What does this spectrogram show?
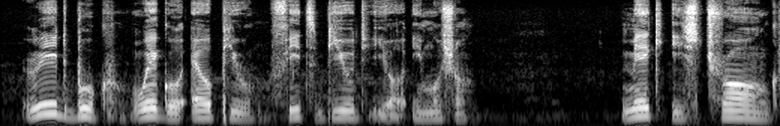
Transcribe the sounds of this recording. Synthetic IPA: ɹidbukweɡohɛlpʰjufitbildjɔ̰imoʃɔ̃n | mekʰistɹɔ̃ŋɡ

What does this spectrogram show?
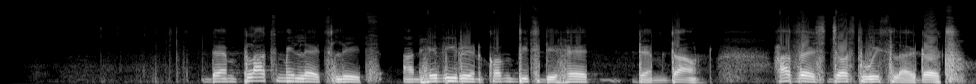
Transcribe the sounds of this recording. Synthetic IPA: dɛ̃mplatmilɛtlet | ãnɦɛviɹẽnkɔ̃mbitdəɦɛddɛ̃mdãʊ̃n | havɛsd͡ʒɔstwislaɪdat

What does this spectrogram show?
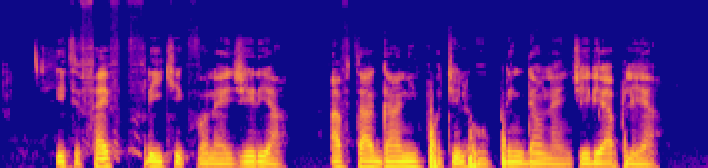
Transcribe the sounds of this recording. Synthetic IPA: etʰifaɪvfɾikʰikfɔnaɪd͡ʒiɹia | aftʰaɡanipʰɔtʰilhubɾĩŋdãʊ̃nːaɪd͡ʒiɹiapʰleja

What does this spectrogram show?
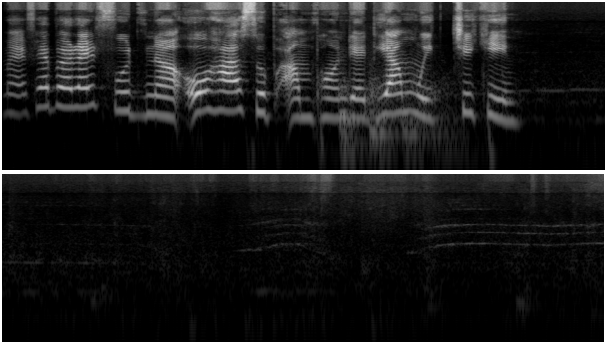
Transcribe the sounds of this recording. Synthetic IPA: majfebɔɾatfudnaʔoɦasupʰã̰mpʰɔ̃ndɛdjamwit̚t͡ʃikĩn

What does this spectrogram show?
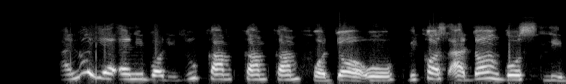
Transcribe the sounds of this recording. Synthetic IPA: aɪnohiɛʔɛnibɔdidukãmkãmkãmfɔdɔobikɔsaɪdɔ̃nɡoslip̚

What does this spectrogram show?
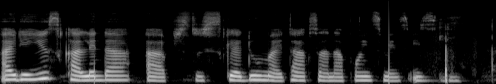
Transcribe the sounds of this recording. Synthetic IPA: ʔaɪdejuskʰalɛ̃ndaapstuskɛdumaɪtaksãndapʰɔ̃ɪ̃ntmɛ̃ntsizili

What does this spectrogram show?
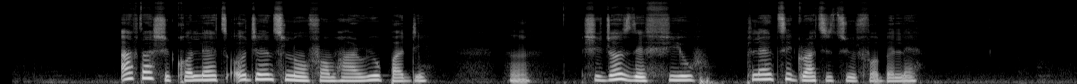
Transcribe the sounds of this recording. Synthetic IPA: aftaʃikʰɔlɛk̚tɔ̰dɛ̃ntlõnfɹɔ̃mɦaɹilpadi | ʃid͡ʒɔsdefil | pʰlɛ̃ntiɡɹatitʰjudfɔ̰bɛlɛ

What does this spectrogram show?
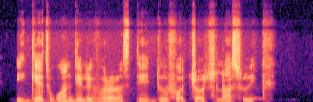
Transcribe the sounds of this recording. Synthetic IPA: iɡɛtʰwãndilivəɹɹãnsdedufɔ̰t͡ʃɜt͡ʃlastwik

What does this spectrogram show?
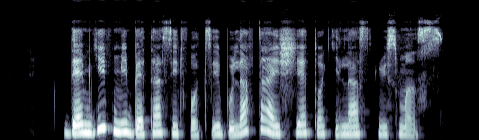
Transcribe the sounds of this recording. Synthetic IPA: dɛ̃mɡivmibɛtasitfɔtʰebulaftaajʃɛtɔkĩlastkɹismas

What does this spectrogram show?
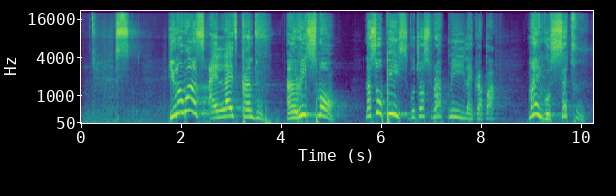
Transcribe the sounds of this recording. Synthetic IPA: junowɔ̃nsaɪlaɪtkãndu | ãnɾidsmɔl | nasopisɡod͡ʒɔstɹap̚milaɪkɹapa | mãɪ̃nɡosɛtʰu

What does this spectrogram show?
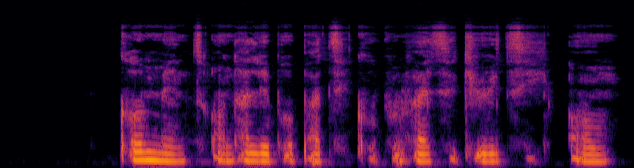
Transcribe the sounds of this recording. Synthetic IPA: kʰɔmɛ̃ntɔ̃ndalebɔpatʰi̥kʰupʰɹɔvaɪd̥sɛkʰjuɹitiɔ̃n

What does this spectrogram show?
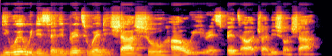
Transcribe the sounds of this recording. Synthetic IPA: diwewidesɛlibɹetwɛdĩnʃaʃohaʊwiɹɛspɛk̚tawatɹadiʃɔ̃nʃa

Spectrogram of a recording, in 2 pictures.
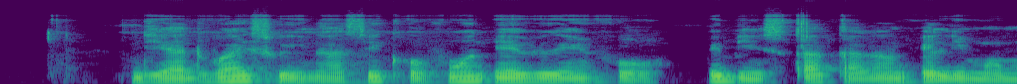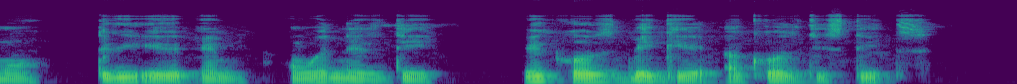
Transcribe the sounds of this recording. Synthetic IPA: diadvaɪswinasikʰɔfwɔ̃nɛviɹẽnfɔ | webĩnstʰataɹãʊ̃ndɛlimɔmɔ | tɹiʔeɛ̃m | ɔ̃nwinɛsde | wikʰɔsbɛɡɛa̰kʰɹɔ̰sdistḛt

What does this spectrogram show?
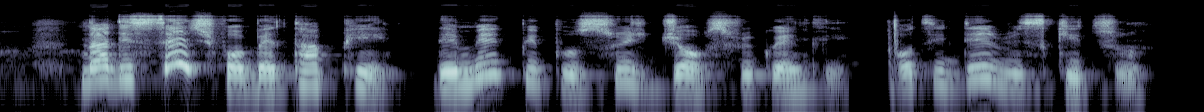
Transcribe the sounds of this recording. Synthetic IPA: nadisɛt͡ʃfɔbɛtapʰe | demek̚pipuswit͡ʃd͡ʒɔbsfɹikwɛ̃ntli | bɔtideɹiskitʰṵ

